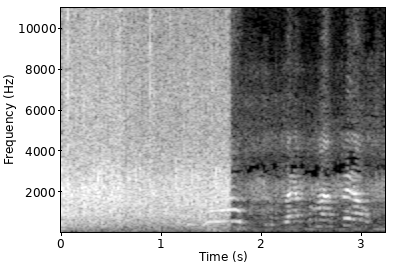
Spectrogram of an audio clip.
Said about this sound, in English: Ooh, we got to give a round of applause to that.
